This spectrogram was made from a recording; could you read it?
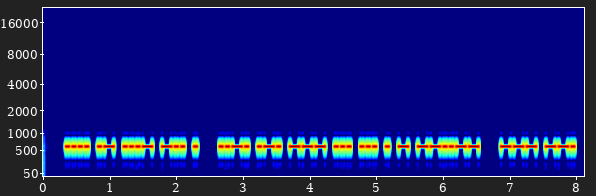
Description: Morse code, heard as a keyed tone, about 25 wpm, 600 Hz. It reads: HAVDE FROSSET, OG
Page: Ferie 25 wpm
